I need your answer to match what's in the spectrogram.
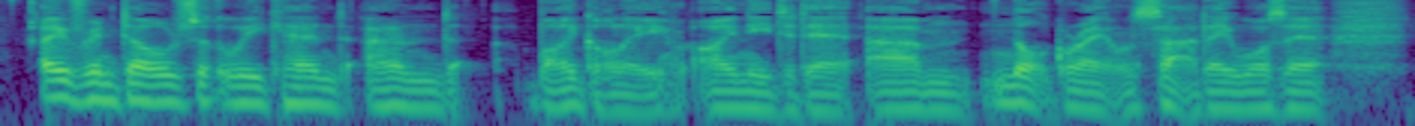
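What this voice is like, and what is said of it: Slightly hoarse voice. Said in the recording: “my voice sounds a little bit hoarse”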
